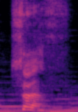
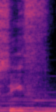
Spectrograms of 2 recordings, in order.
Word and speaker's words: Sethe: dark so let's go seth is probably actually pronounced seath or seath but i'm going to call him seth anyway seth had become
